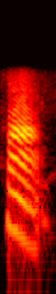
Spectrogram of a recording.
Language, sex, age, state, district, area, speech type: Odia, female, 18-30, Odisha, Sambalpur, rural, conversation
